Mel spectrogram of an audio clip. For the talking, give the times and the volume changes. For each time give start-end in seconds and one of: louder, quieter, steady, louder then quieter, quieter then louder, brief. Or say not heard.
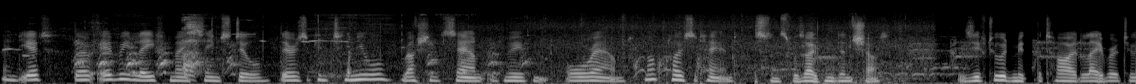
0.0-11.3 steady.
